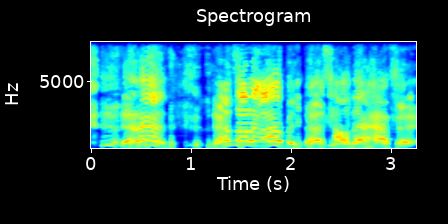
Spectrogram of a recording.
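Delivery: high, loud, excited Kevin Hart squeal. Retold or imitated. Retelling the Takis story, bursting into Kevin Hart voice. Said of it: "So that's how the Kevin Hart boy".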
